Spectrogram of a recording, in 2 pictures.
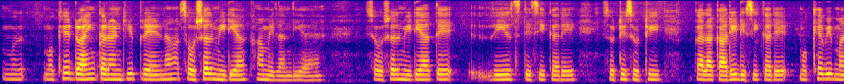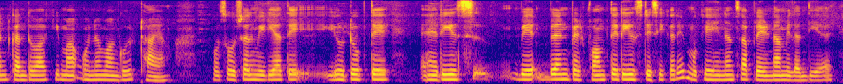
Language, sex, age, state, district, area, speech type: Sindhi, female, 30-45, Uttar Pradesh, Lucknow, urban, spontaneous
